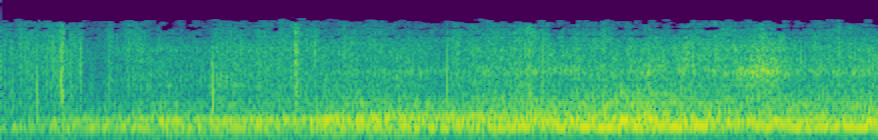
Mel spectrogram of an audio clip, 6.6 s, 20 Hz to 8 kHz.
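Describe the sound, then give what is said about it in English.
Airplane engines run as planes take off from runway 28, with a steady, loud droning roar and a low throbbing hum underneath, swelling slightly and holding even throughout, with no voices. “looks like the motors are going to run okay.”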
